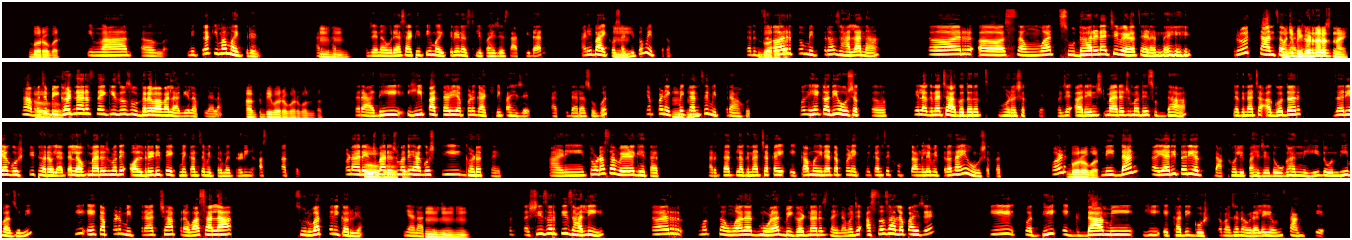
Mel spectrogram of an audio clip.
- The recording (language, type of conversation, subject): Marathi, podcast, साथीदाराशी संवाद सुधारण्यासाठी कोणते सोपे उपाय सुचवाल?
- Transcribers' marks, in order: laughing while speaking: "येणार नाही"; joyful: "रोज छान संवाद होईल. हां … सुधरवावा लागेल आपल्याला"; anticipating: "म्हणजे बिघडणारच नाही?"; in English: "अरेंज्ड मॅरेजमध्ये"; in English: "लव्ह मॅरेजमध्ये ऑलरेडी"; stressed: "असतातच"; in English: "अरेंज मॅरेजमध्ये"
